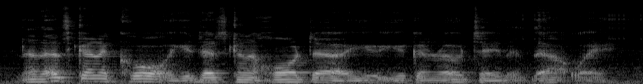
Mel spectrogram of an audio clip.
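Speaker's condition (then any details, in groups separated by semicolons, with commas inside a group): Cerebral palsy; breathing fine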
